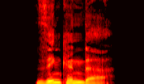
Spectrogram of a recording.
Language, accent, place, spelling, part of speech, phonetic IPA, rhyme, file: German, Germany, Berlin, sinkender, adjective, [ˈzɪŋkn̩dɐ], -ɪŋkn̩dɐ, De-sinkender.ogg
- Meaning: inflection of sinkend: 1. strong/mixed nominative masculine singular 2. strong genitive/dative feminine singular 3. strong genitive plural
